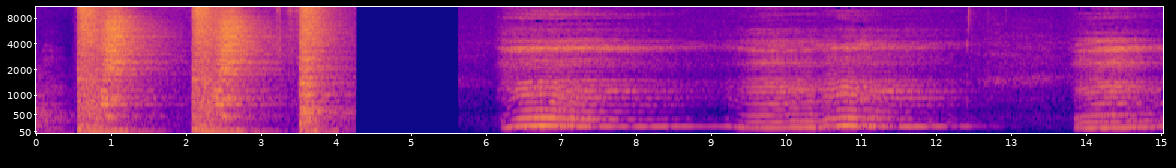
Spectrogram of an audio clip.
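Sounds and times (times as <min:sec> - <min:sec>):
person humming: 0:06.2 - 0:12.5, 0:13.8 - 0:15.0.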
